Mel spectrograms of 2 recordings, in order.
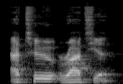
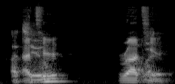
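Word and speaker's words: Aatu Räty: Atu Ratia. There you go. You're welcome. Trust the broadcast guy who studies pronunciations.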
